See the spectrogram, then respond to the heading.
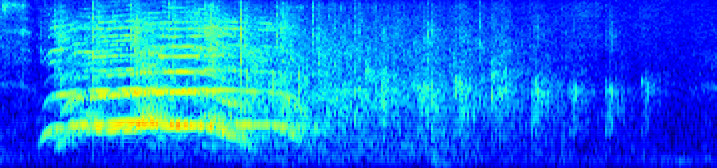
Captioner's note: audience cheering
